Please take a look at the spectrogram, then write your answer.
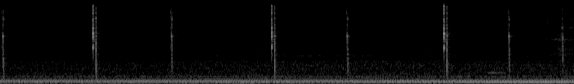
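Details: John Deere 310D reverser solenoid valve on the bench, coils energized: sharp, crisp single clicks about every second over a low hum, valve shifting cleanly; in the machine it sounded stronger in reverse than forward.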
